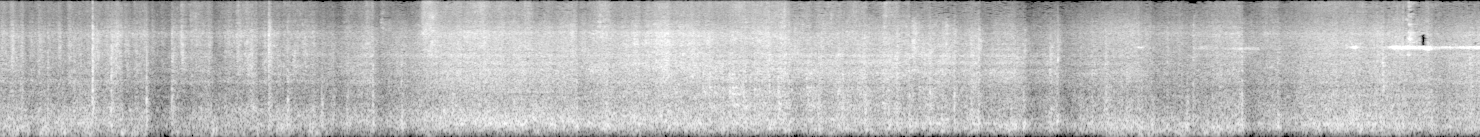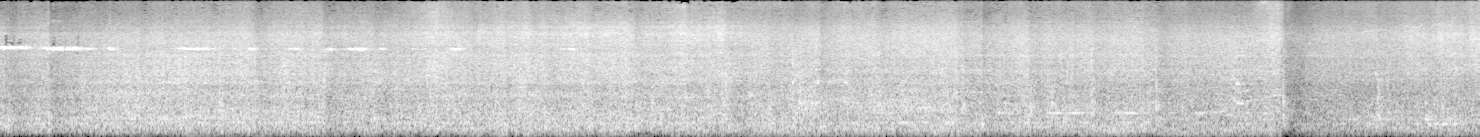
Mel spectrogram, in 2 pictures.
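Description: Heritage railway carriage running on the rails, its wheels clattering, heard from an open carriage window. About halfway through a high, thin squeal comes and goes for several seconds as the train slows into a station platform.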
